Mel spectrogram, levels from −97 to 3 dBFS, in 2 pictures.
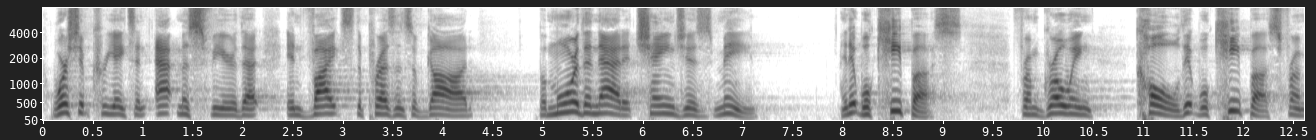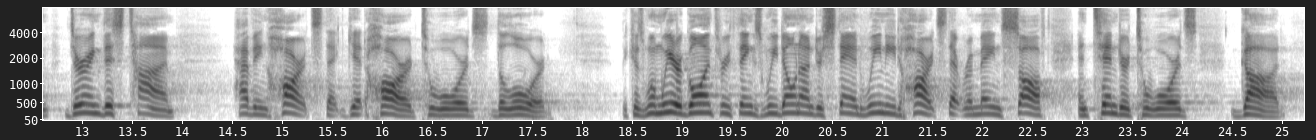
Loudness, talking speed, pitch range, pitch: -29 LUFS, 145 wpm, 170-210 Hz, 185 Hz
